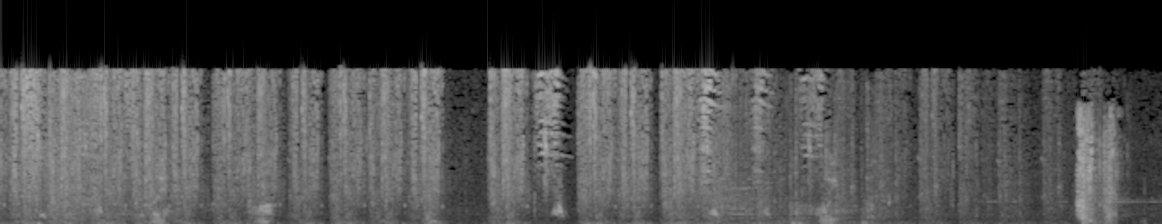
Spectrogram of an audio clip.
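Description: Video game building pieces snap into place with quick, repeated clicks.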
